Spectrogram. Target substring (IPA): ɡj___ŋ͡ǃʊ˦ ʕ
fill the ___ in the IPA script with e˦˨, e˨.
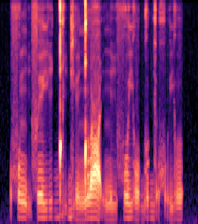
e˨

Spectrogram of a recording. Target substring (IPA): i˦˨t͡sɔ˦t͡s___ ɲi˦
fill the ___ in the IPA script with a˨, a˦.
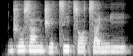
a˦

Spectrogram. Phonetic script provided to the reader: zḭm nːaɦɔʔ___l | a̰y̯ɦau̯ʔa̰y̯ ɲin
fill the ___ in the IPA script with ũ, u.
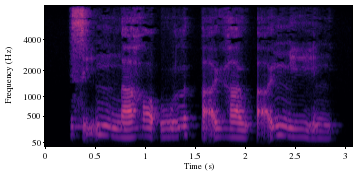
u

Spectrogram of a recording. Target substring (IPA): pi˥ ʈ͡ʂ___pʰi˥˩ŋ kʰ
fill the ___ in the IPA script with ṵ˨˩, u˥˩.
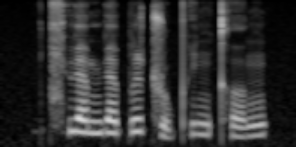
ṵ˨˩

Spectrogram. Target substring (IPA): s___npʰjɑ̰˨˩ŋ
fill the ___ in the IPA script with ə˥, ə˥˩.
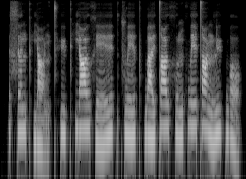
ə˥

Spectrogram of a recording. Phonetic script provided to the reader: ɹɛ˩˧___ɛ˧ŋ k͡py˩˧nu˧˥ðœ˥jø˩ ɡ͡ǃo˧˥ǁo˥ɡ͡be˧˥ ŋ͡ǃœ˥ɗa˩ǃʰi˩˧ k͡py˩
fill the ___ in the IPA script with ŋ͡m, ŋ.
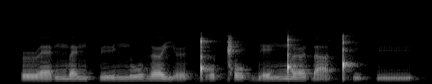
ŋ͡m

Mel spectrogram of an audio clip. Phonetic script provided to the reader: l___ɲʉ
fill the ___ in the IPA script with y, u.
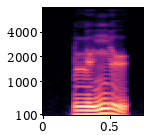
y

